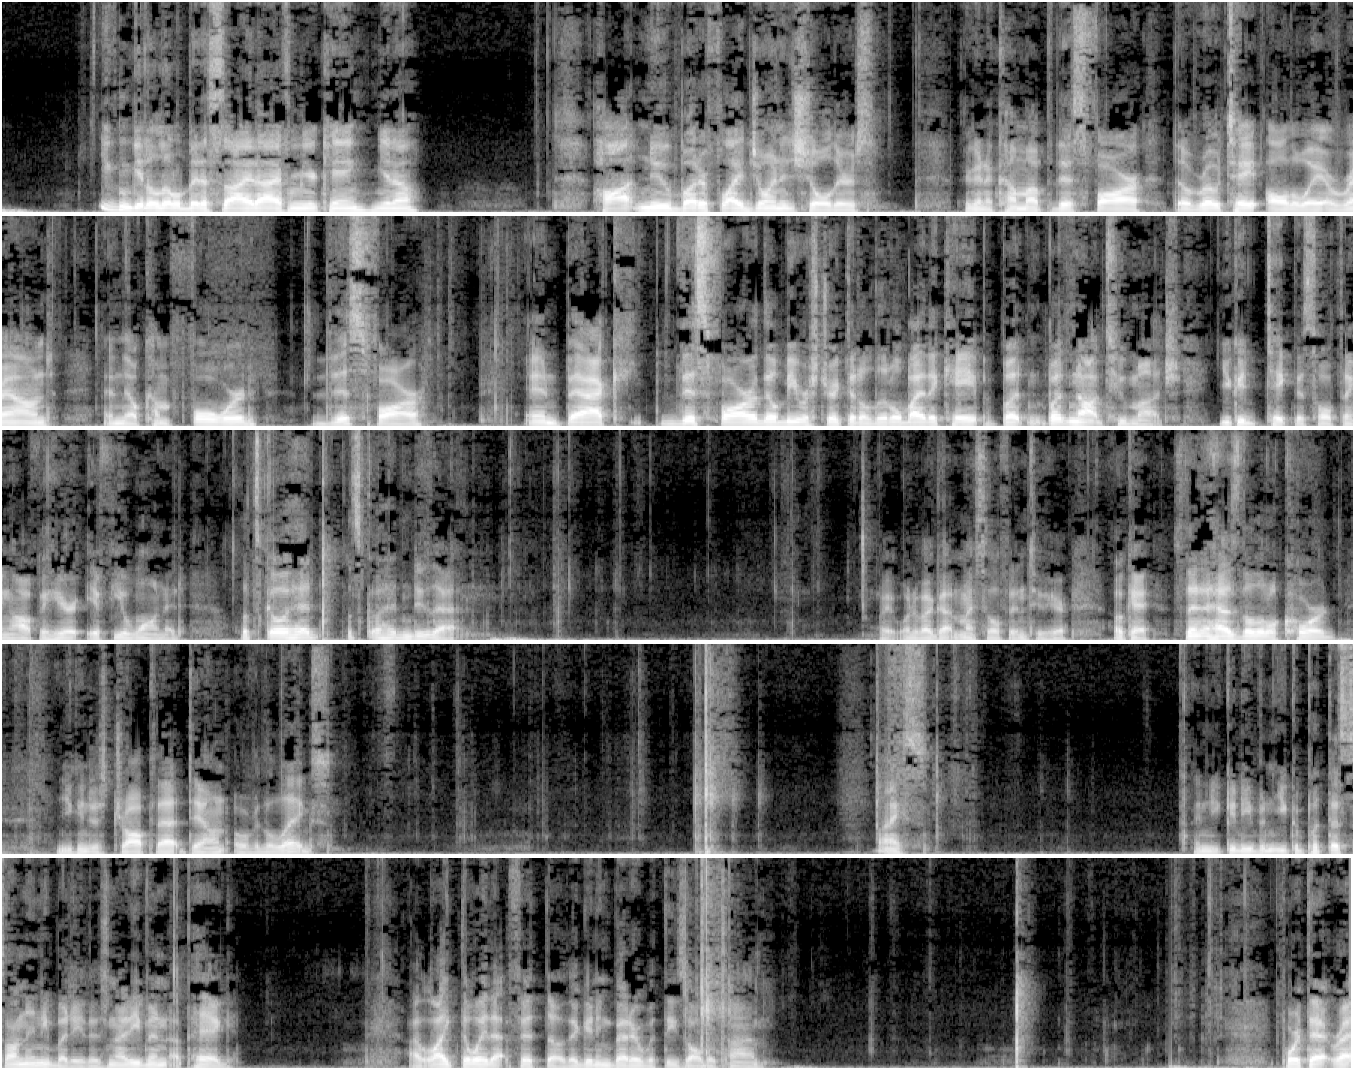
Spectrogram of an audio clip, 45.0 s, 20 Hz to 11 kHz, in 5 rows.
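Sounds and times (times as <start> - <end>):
faint plastic handling noises: 17.7 - 25.8, 28.8 - 35.1, 40.4 - 44.8.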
